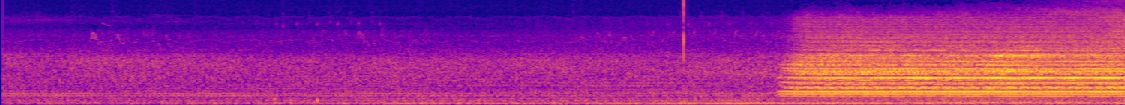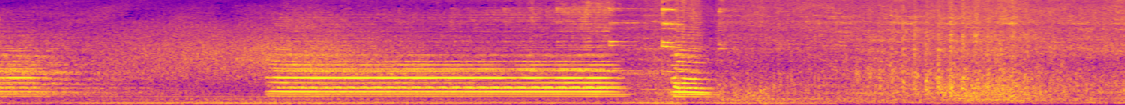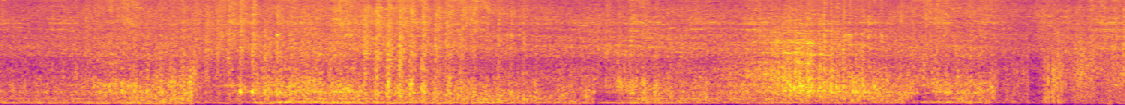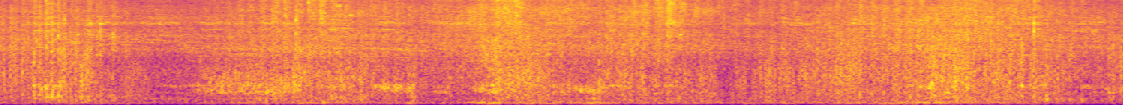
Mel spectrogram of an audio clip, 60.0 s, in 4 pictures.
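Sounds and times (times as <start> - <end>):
diesel locomotive rumble: 0.0 - 59.9
train air horn blasts: 10.4 - 16.4, 18.5 - 24.7
wheels clacking over rail joints: 22.4 - 59.9.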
